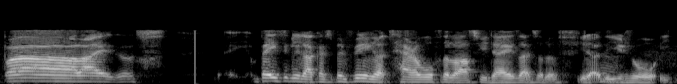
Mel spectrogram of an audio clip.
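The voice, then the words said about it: Sounds ill, flu-like voice. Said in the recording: “You sound a bit ill. ... sort of bad flu”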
